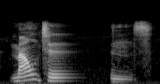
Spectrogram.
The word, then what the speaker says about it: mountains: This word here is pronounced mountains. Okay, so we have an ow and an tins here. Okay, short I sound.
